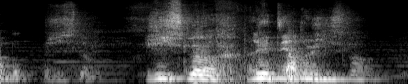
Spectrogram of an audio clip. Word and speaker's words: Ghislain: Ghislaine. Alors, ça s'écrit Ghislain. G-H-I-S. L-A-I-N. Moi, je te prononce ça Ghislaine, mais c'est peut-être pas bon. Gislain.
